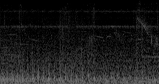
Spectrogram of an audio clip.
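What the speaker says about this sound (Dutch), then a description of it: "Oh, een helikopter." A helicopter in a video game thrums with a rapid, steady rotor chop at moderate distance, continuing throughout with faint background game sounds.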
